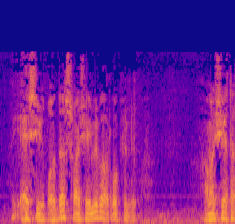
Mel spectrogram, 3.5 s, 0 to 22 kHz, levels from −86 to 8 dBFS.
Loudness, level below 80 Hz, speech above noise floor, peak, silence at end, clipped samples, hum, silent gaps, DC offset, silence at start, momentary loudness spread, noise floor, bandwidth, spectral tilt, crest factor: -15 LUFS; -30 dBFS; 20 dB; 0 dBFS; 0 s; under 0.1%; none; none; under 0.1%; 0.15 s; 20 LU; -35 dBFS; 8.8 kHz; -5.5 dB/octave; 16 dB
